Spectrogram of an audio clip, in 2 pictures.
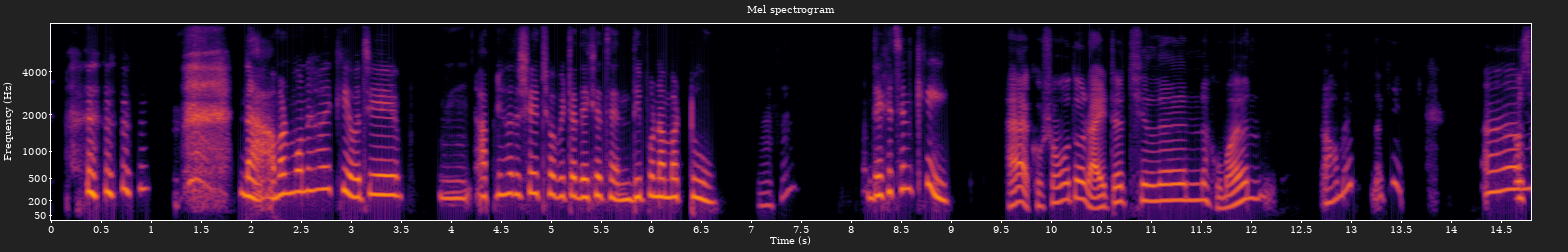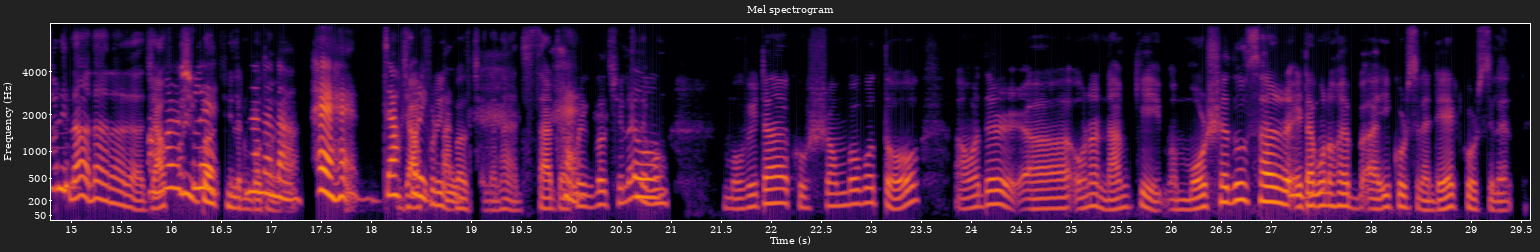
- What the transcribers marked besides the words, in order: chuckle; drawn out: "ছিলেন"
- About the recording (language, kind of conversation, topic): Bengali, unstructured, স্কুল জীবনের কোন ঘটনা আজও আপনার মুখে হাসি ফোটায়?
